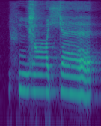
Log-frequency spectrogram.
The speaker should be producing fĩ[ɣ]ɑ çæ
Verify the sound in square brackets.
correct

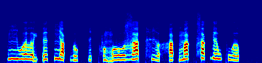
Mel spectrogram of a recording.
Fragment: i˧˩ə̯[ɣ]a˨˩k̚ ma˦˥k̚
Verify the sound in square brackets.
incorrect: h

